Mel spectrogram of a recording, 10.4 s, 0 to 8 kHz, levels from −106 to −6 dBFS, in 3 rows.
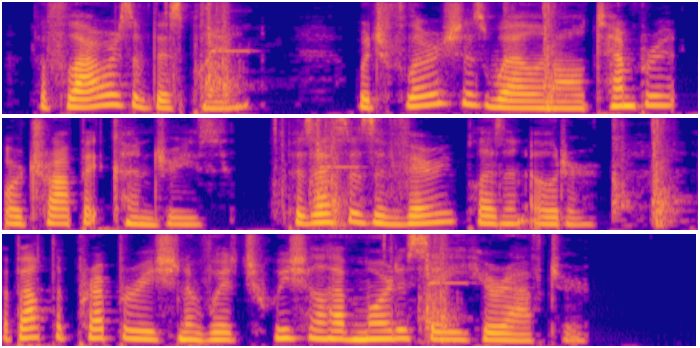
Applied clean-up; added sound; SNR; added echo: classical method spectral subtraction.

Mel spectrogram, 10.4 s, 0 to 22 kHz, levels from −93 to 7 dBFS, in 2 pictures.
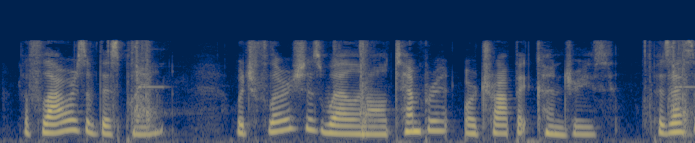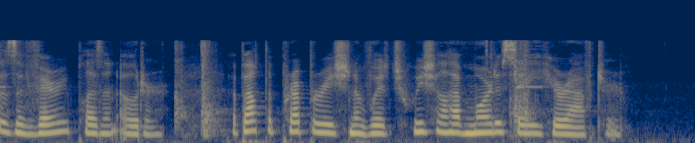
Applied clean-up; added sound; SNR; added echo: none; Microwave oven; 17 dB; none.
